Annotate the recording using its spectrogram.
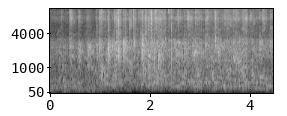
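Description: Indistinct audience chatter, with a quick run of sharp clicks in the first two seconds.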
